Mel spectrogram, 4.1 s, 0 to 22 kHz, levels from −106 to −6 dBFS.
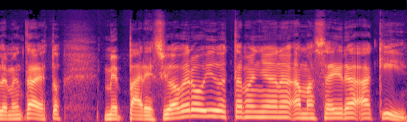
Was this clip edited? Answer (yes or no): no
